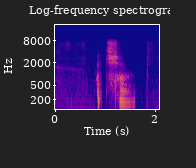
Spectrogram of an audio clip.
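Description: Speech only: a quiet word or two spoken about a second in, with a hissing consonant, and otherwise quiet.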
